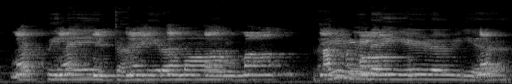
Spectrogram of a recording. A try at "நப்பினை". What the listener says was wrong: நப்பினை. நப்பிண்ணை அல்ல, அங்க ஒரு இன் இல்ல, அதனால நப்பினை. நப்பினை தான் இருக்கு. நப்பினை தான்.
